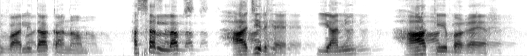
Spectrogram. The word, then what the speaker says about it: حاجر: علیہ السلام کی والدہ کا نام۔ اصل لفظ حاجر ہے یعنی ہا کے بغیر.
